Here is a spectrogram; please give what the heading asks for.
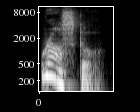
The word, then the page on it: rascal: British English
